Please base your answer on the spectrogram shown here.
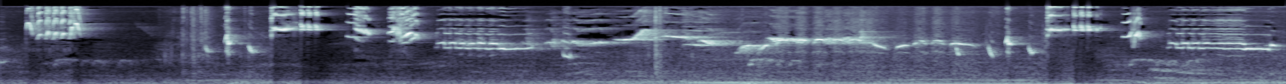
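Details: Oriental magpie-robin (kacer) in relaxed, konslet-style singing for training young forest birds; scratchy high phrases, sustained warbling whistles and scattered chirps over a steady low background hum.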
